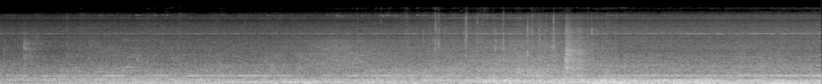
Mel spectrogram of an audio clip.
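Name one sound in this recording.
Footsteps go down concrete stairs in an echoing stairwell.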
